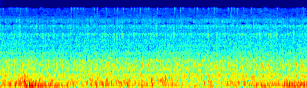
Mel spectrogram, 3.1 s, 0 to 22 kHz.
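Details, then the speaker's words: 2022 Ram 3500 diesel hot-shot truck, cold engine at 41°F after sitting a couple of days: steady low rumble, just a little rough from the cold, with no knocks or ticks, a normal cold idle. "of Harris is running perfect nothing nothing wrong nothing out of the ordinary a little and I mean a little rough but it's a cold engine"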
